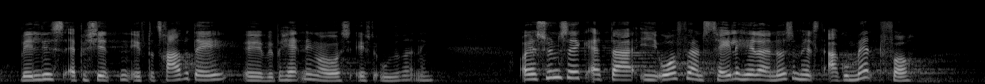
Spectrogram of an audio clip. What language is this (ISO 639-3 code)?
dan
